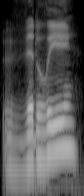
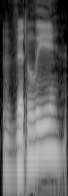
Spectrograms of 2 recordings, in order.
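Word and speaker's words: Vidlii: fans are from just it's pronounced viddly Oh I thought it was three eyes vidaly okay I don't even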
